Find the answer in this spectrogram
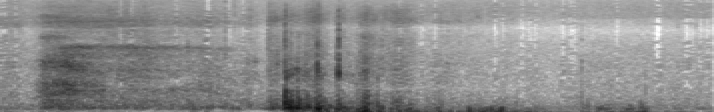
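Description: A breathy exhale close to the microphone, then a quick cluster of knocks and rustles about two seconds in from gloved hands handling the ice-fishing rod and reel over the hole.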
